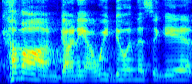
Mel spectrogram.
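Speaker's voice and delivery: high, loud exasperated cop; imitated cop. Cop pleading with a repeat troublemaker, imitated exasperation.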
